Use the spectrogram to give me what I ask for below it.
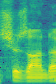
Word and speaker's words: Scherzando: Bick, who owns the horse, calls it Scherzando. Does he? Good. Then He I'm going to never stick with that. corrected me on Scherzando.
